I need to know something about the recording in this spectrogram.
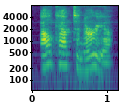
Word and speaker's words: alkaptonuria: Alkaptonuria. No, I was wrong on this one. I called it something else. I got the nuria right. It's alkaptonuria. Let's do it again. Alkaptonuria.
